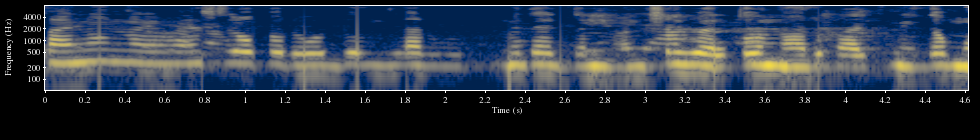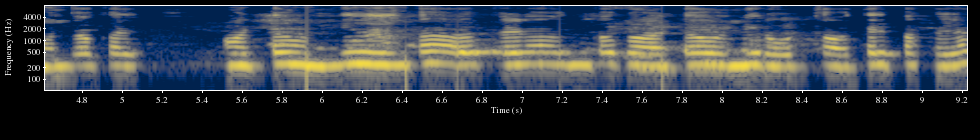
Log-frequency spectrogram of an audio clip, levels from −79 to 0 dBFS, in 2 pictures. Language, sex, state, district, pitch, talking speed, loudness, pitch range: Telugu, female, Andhra Pradesh, Guntur, 235 Hz, 175 wpm, -16 LUFS, 225-245 Hz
